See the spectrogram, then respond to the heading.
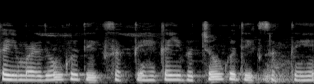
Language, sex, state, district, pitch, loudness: Hindi, female, Chhattisgarh, Raigarh, 195 Hz, -17 LUFS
